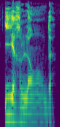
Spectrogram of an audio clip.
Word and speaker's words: Irlande: Irlande. Okay, A-N, en, D, and final E, not pronounced.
